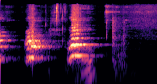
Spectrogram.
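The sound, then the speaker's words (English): Hazel, a pet dog wearing little jingle bells for Christmas, barks twice in quick succession, loud, mid-pitched, harmonically rich woofs, followed by a brief softer, scratchy trailing sound. No one speaks. “Hazel says Merry Christmas to all.”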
